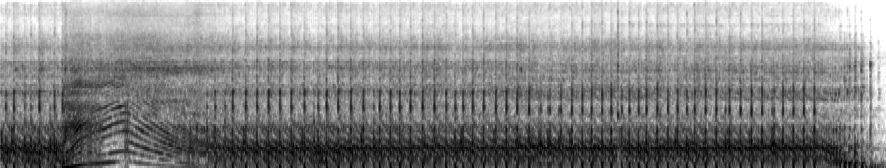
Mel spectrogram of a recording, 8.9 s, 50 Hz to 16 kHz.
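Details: Modified Stihl 193T chainsaw with timing advance, muffler mod, limiters removed, 93 non-ethanol fuel, restarted hot after sitting about 20 minutes: pulls over, catches, revs up sharply, then a steady, even high-speed run without stumbling or stalling; hot restart normal.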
